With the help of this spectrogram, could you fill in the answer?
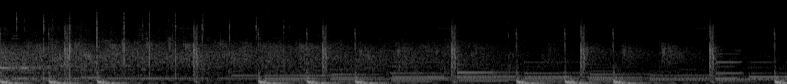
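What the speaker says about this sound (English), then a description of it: "Let's give them a round of applause, y'all." School audience applauding as 2025-26 National Junior Honor Society inductees enter the room at Lee A. Tolbert Community Academy, continuous clapping heard alongside a steady, rhythmic musical accompaniment with repeated thumping beats.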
